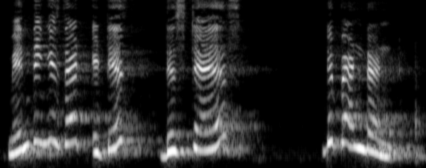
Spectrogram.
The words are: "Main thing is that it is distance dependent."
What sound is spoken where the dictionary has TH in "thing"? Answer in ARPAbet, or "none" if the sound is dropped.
T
